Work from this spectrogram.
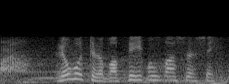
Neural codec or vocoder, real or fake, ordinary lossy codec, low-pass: codec, 16 kHz, 0.5 kbps, FunCodec, trained on Chinese and English, 25 frames a second; fake; none; 3.6 kHz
